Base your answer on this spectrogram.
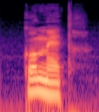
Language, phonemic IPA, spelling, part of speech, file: French, /kɔ.mɛtʁ/, commettre, verb, Fr-commettre.ogg
- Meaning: to commit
